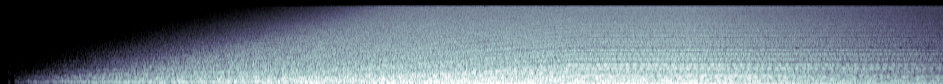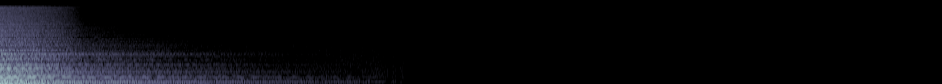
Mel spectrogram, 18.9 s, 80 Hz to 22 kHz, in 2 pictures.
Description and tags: THX recreated
We all know the classic sound from the earlier movies from the 70s and 80s. The homogene sound that spreads out to be a massive chord. This is a recreation of this sound. I did it with 13 instances of my VST synth JBM Jagular, FL's reverb and some compression.
deep-note, recreation, thx, movie, logo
